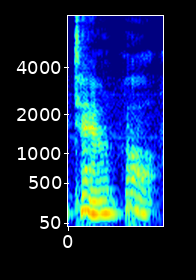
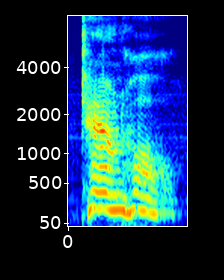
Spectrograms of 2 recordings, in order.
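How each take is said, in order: First: Town hall with town and hall stressed evenly; both syllables stressed. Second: Town hall with the stress on town. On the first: Teacher showing town hall with both words stressed. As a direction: give town and hall equal weight. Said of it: "Both stressed syllables". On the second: Teacher demonstrating town hall with stress on town. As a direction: lean hard on town in town hall. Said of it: "You don't say town hall". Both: Shown as a demonstration.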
